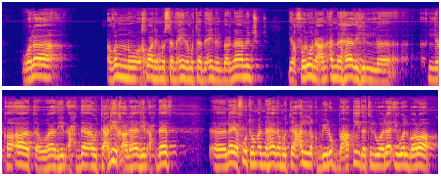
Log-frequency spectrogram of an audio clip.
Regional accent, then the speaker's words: Libya; وخاصة في بلدنا ليبيا بالذات

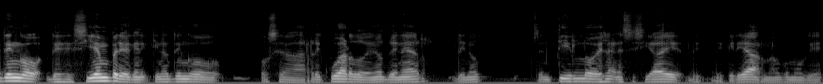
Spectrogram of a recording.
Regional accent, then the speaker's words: Montevideo, Uruguay; No. Yo era de Uceo

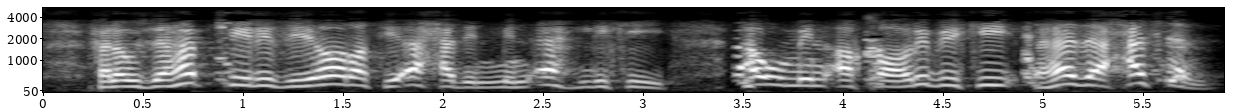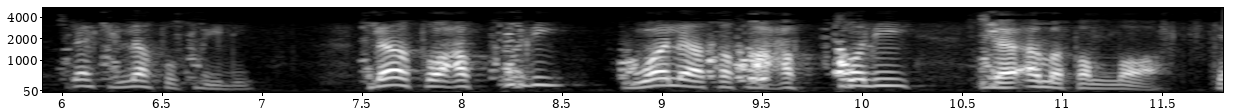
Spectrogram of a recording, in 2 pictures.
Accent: Egypt; عندنا في مصر بقى يقولك الخيمة الرمضانية

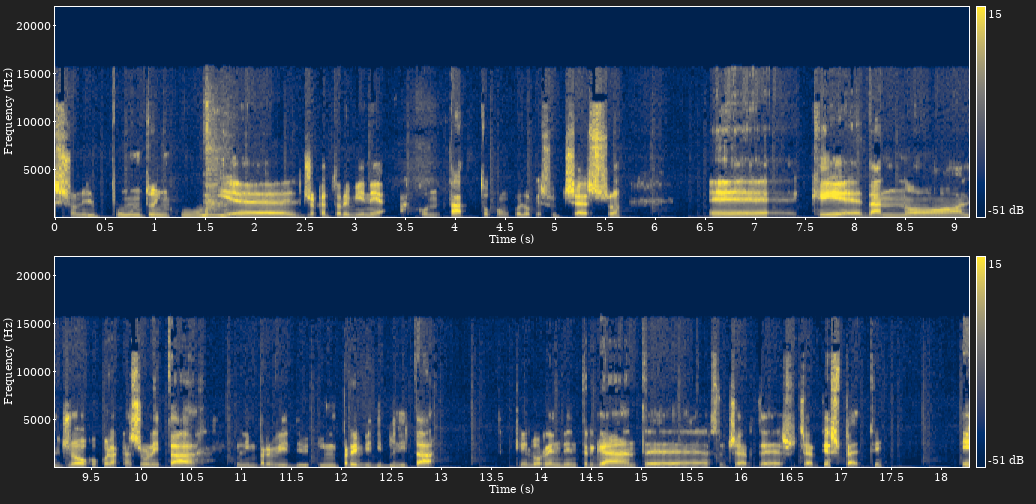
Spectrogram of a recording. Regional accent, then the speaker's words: Modena, Emilia-Romagna, Italy; Io da modenese

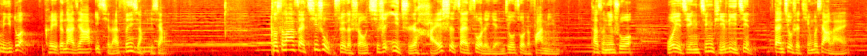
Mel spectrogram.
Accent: Daxing District, Beijing, China; 来自大兴区的金牌阅读推广人候选人。

